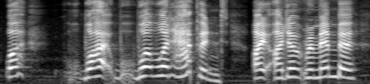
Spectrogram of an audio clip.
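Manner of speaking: put-on high, panicked child's voice, stammering; a scared little boy firing questions; bewildered, frantic child. The boy asks his father why he was underground, high and panicked. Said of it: "the boy is bewildered and frantic".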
